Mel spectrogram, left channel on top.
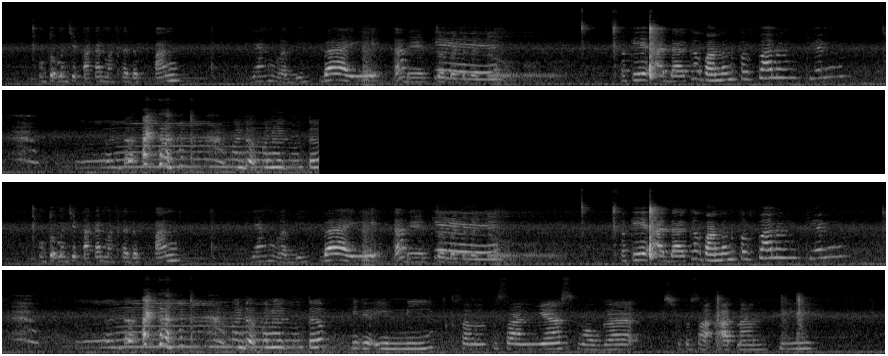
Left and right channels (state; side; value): drops out; left; at 12.1 s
